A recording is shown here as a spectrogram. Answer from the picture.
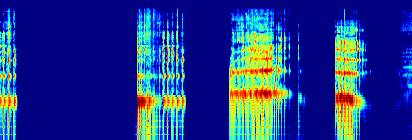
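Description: A run of four short, croaky belches, each cut off sharply into dead silence, the third the longest.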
